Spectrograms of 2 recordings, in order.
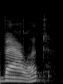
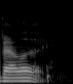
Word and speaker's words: valet: It breaks down to the English pronunciation valet versus the French pronunciation valet.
